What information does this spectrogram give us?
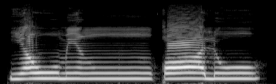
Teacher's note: ہم یہ تنوین کو چھپاتے ہوئے اور غنہ کے ساتھ یہ حکم کو ادا کریں گے۔ کیونکہ قاف حروف تفخیم میں سے ہے اور غنہ اپنے اگلے والے حرف کا حکم لیتا ہے تفخیم میں اور ترقیق میں، لہذا ہمیں یہ غنہ کو بھی بھاری آواز میں ادا کرنا ہے۔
